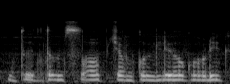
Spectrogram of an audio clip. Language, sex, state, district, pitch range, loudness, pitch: Hindi, female, Uttar Pradesh, Varanasi, 200-215 Hz, -27 LUFS, 205 Hz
